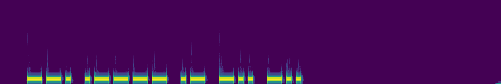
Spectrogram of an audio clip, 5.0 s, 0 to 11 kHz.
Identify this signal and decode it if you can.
Morse code, heard as a keyed tone, about 25 wpm, 700 Hz. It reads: G1ADD
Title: DXCC-100 Call Signs - 5 Characters - 25wpm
